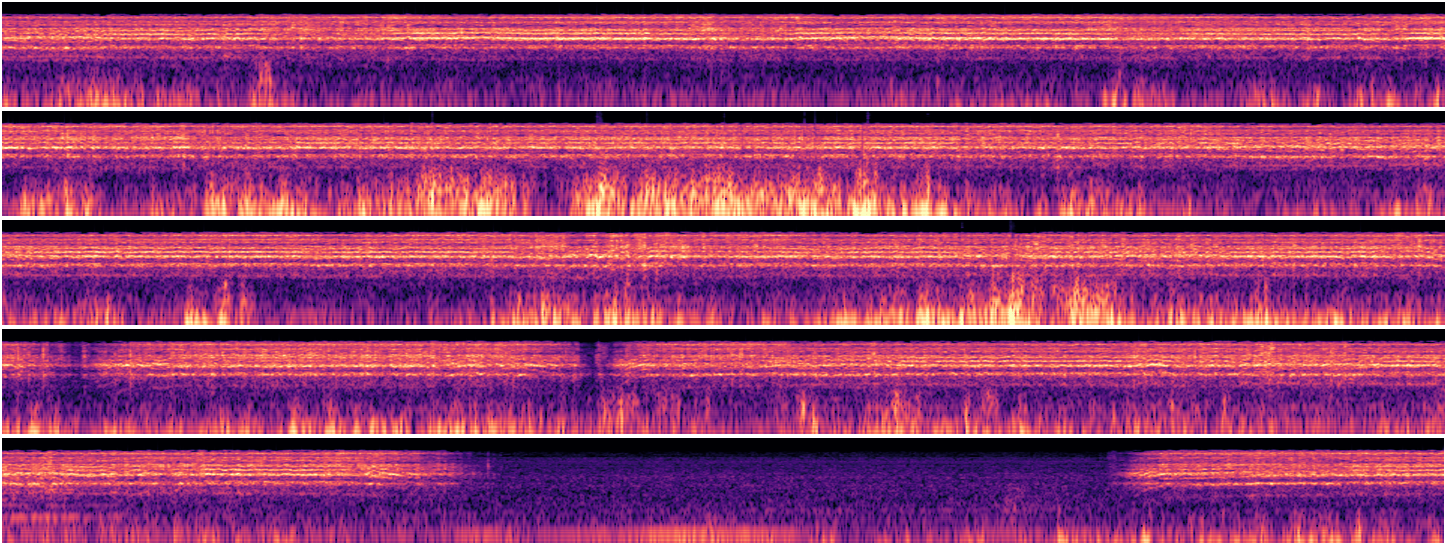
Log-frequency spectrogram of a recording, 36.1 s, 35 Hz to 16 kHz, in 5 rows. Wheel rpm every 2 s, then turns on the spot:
160, 160, 160, 160, 160, 160, 160, 160, 160, 160, 130, 130, 110, 160, 160, 80, 0, 90.
none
